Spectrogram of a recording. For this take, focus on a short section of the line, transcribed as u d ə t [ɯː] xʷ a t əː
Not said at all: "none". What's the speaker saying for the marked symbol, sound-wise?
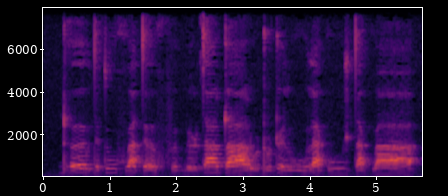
uː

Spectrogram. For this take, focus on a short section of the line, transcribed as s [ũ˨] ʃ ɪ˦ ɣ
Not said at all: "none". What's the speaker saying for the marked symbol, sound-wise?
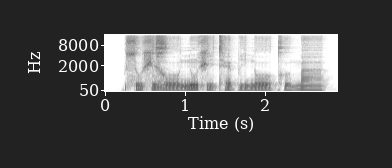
u˨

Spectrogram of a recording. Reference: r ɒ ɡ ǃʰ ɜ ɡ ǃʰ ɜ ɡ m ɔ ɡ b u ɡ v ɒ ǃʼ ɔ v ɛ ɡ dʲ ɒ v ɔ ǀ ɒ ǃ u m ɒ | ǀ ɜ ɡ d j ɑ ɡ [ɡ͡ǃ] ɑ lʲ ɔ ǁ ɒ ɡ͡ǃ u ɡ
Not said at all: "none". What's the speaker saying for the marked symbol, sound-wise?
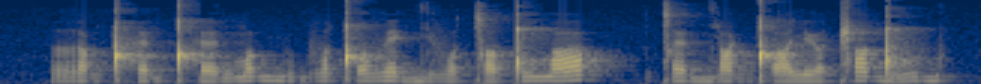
ǃʼ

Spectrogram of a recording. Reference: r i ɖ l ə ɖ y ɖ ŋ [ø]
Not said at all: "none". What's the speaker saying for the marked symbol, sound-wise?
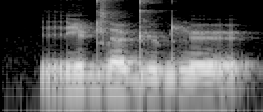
ø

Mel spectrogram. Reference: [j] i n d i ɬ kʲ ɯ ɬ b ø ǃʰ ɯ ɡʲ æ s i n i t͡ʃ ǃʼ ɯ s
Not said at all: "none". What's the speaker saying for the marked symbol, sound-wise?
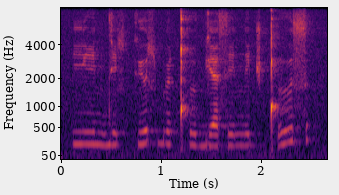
j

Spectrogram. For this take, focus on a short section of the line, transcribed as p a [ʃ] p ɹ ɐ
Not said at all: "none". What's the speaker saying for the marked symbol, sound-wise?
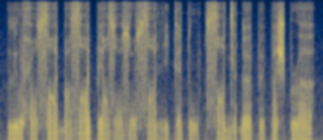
ʃ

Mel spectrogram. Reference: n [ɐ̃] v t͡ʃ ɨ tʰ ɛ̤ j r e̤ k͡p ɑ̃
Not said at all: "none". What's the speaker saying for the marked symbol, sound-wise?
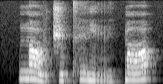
ɑ̃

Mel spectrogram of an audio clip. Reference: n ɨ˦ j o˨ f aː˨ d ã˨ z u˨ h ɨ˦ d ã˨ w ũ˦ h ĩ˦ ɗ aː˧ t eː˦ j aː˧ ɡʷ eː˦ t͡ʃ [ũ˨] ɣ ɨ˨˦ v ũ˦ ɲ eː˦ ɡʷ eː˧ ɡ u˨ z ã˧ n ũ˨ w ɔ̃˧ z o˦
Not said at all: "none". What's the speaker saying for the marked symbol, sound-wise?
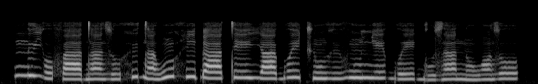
ũ˧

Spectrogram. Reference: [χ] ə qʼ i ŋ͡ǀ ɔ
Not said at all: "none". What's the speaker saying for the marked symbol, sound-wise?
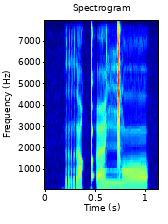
r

